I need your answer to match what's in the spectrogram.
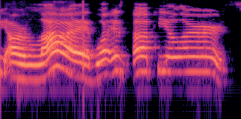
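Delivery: booming, very loud, very slow, stretched yell. Greeting viewers as the live stream starts: yelling. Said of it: "Why am I yelling?".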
